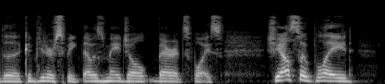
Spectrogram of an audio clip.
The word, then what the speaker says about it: Majel: And the project name at Google was, uh, uh, Majel or Magel, depending upon how you want to pronounce it, but Majel would be the, the way her name was actually pronounced.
